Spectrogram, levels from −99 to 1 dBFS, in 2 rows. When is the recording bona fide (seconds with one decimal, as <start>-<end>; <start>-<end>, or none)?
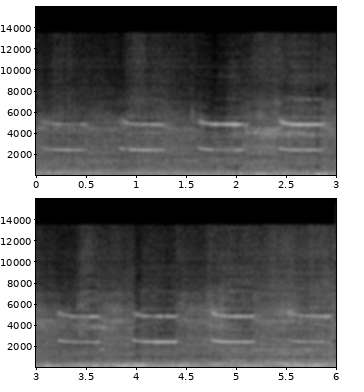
none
